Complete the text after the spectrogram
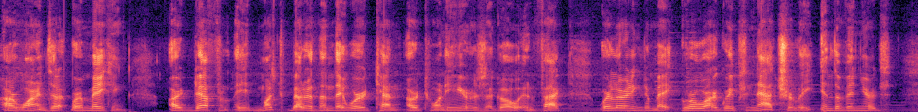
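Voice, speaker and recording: Over faint background music, a man with a high-pitched voice talks at a very fast pace with lively intonation. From United States. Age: 80s+. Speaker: winemaker. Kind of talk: interview answer. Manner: vigorous. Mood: warm, relaxed. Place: home room. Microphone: lapel.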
